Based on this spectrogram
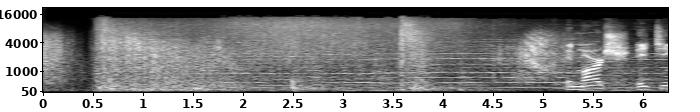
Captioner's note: explosions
